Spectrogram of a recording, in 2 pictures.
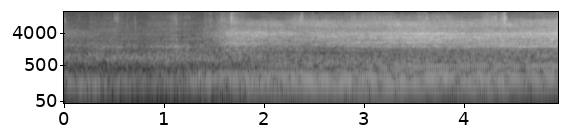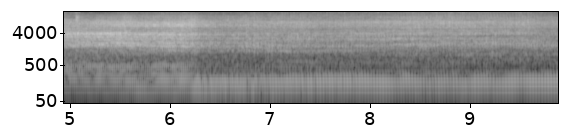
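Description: Honda CRF250X dirt bike's water-cooled single-cylinder four-stroke engine running as the bike rides toward the microphone, growing louder. Its pitch rises about two seconds in, holds, then drops around six seconds and settles to a steady lower note.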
